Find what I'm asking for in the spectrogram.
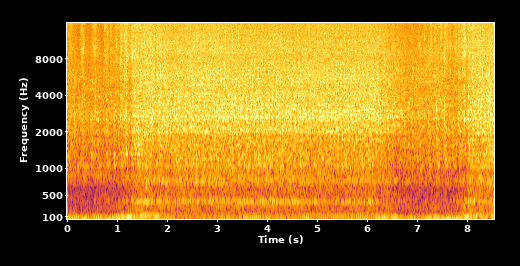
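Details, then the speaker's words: Freshly rebuilt LS1 V8 with very choppy Crow cam in a 1978 C3 Corvette swap, idling right after first start: loud, choppy, uneven lope, steady and strong; normal big-cam idle. "Check it out! And it's idling! Oh man. You hear that chop?"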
